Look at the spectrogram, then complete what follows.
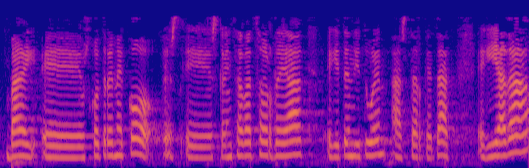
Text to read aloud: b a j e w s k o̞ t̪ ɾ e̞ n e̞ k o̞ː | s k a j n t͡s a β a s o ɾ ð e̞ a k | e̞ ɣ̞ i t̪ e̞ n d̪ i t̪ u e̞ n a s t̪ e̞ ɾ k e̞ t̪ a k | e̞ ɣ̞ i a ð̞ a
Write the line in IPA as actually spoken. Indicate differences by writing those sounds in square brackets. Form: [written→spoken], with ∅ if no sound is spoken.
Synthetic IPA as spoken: b a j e w s k o̞ t̪ ɾ e̞ n e̞ k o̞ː | s k a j n t͡s a β a [s→t͡s] o ɾ ð e̞ a k | e̞ ɣ̞ i t̪ e̞ n d̪ i t̪ u e̞ n a s t̪ e̞ ɾ k e̞ t̪ a k | e̞ ɣ̞ i a ð̞ a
